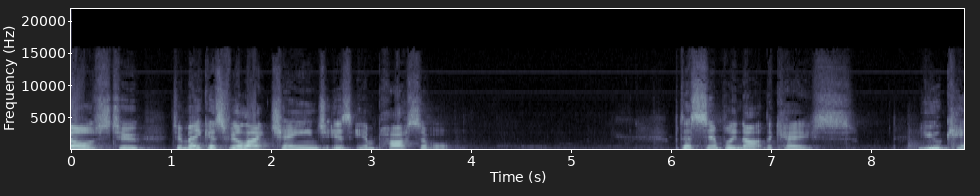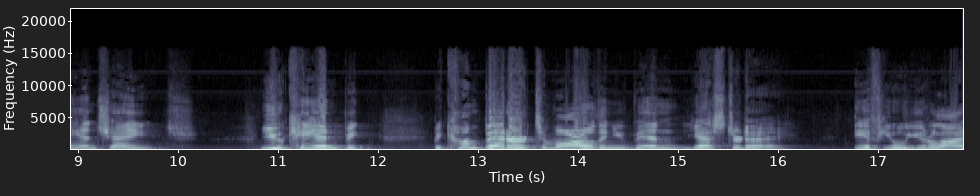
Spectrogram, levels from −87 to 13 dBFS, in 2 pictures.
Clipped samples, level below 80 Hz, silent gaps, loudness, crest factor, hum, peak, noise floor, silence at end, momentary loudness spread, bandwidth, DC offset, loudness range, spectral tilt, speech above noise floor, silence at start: under 0.1%; -62 dBFS; none; -20 LUFS; 16 dB; none; -6 dBFS; -61 dBFS; 0 s; 16 LU; 16 kHz; under 0.1%; 10 LU; -4 dB/octave; 41 dB; 0 s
